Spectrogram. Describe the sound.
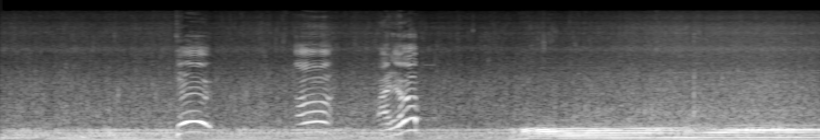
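A motorboat engine drones steadily on the water, its pitch rising as it revs up partway through, while a woman calls out a few short shouted words over it.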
